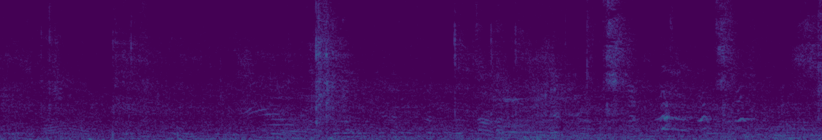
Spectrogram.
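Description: Faint, indistinct voices in the background, with a few short high-pitched calls about three seconds in.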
